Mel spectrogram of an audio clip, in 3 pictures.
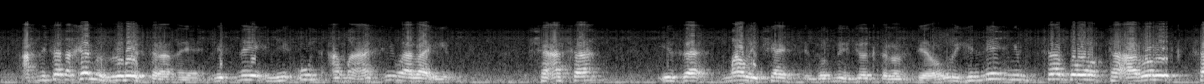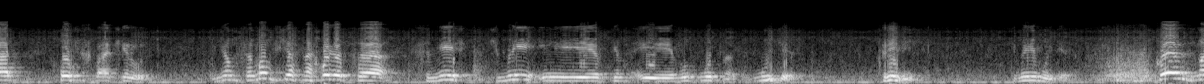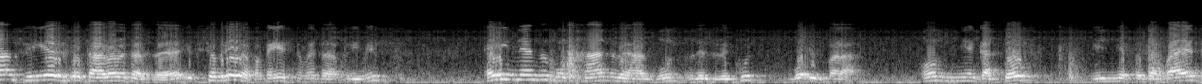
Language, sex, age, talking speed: Russian, male, 60-79, 90 wpm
